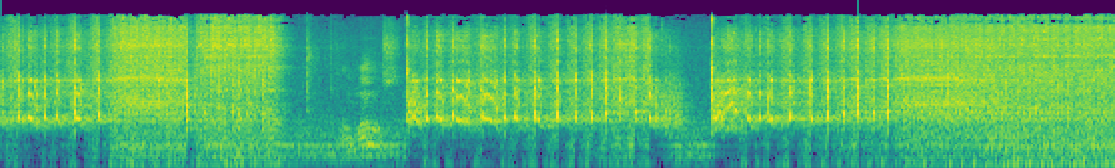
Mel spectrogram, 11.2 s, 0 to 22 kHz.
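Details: Abandoned 1984 Honda Sabre VF700S, first cold start after storage on a gas bottle with battery, after new ignition coils: cranks in bursts, catches, stumbles and cuts out twice, then runs ragged; smokes, water pouring from exhaust still burning off water and oil.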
